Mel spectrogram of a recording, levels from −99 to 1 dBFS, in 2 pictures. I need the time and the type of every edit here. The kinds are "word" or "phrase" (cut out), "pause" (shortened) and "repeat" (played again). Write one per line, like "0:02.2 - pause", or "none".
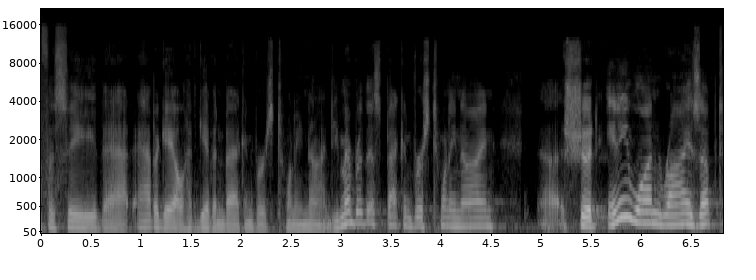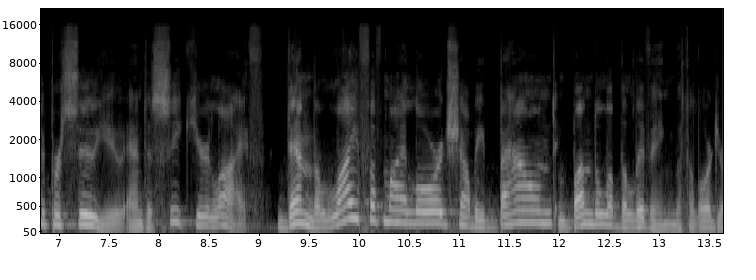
0:04.8 - pause
0:09.1 - pause
0:12.0 - phrase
